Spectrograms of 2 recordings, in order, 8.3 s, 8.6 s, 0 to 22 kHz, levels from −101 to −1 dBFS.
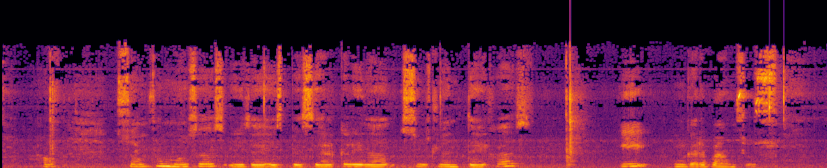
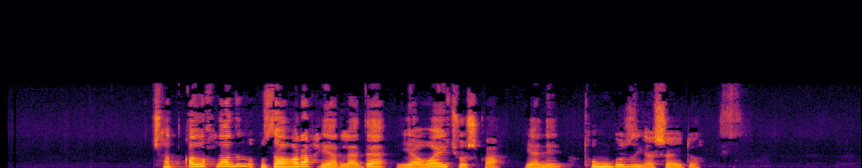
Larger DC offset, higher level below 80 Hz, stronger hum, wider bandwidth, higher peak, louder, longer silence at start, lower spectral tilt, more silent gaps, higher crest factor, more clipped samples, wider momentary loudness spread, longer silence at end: neither; first, -58 dBFS vs -76 dBFS; neither; first, 16.5 kHz vs 11.5 kHz; about the same, 0 dBFS vs -2 dBFS; about the same, -22 LUFS vs -21 LUFS; second, 0 s vs 1.55 s; second, -2.5 dB/octave vs -4.5 dB/octave; neither; about the same, 24 dB vs 22 dB; neither; about the same, 12 LU vs 11 LU; second, 0.15 s vs 1.3 s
